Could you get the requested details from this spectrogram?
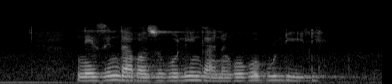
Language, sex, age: Zulu, female, 24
